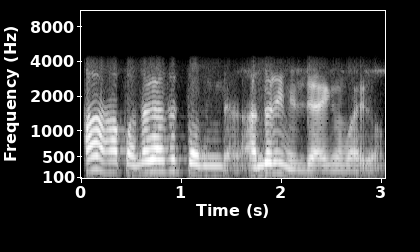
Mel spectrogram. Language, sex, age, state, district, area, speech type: Hindi, male, 60+, Uttar Pradesh, Mirzapur, urban, conversation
